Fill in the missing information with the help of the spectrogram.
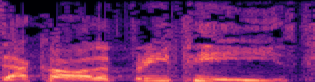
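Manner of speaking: ordinary talk, nothing marked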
